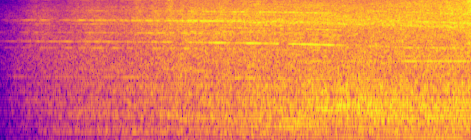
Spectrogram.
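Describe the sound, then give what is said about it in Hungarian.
Aircraft engine noise at an airport swells steadily from quiet to a loud, sustained roar with a low rumble underneath. No voices are heard. “Na és akkor jöjjön a repülőtéren az elmúlt napokban készült műsor első része.”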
